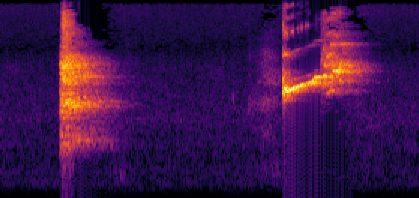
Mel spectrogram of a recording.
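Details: A pet African grey parrot, bought only the day before and kept in a cage, suddenly starts making sounds while people talk nearby: a harsh, bark-like squawk, then after a pause a sharp click leading into a rising, whistled note.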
